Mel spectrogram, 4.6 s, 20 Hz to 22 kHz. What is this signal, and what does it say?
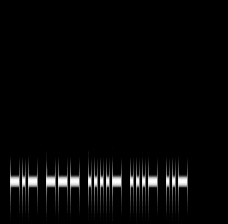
Morse code, heard as a keyed tone, about 20 wpm, 700 Hz. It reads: KO4VU
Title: USA Call Signs - 5 Characters - Repeated 2x - 20wpm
